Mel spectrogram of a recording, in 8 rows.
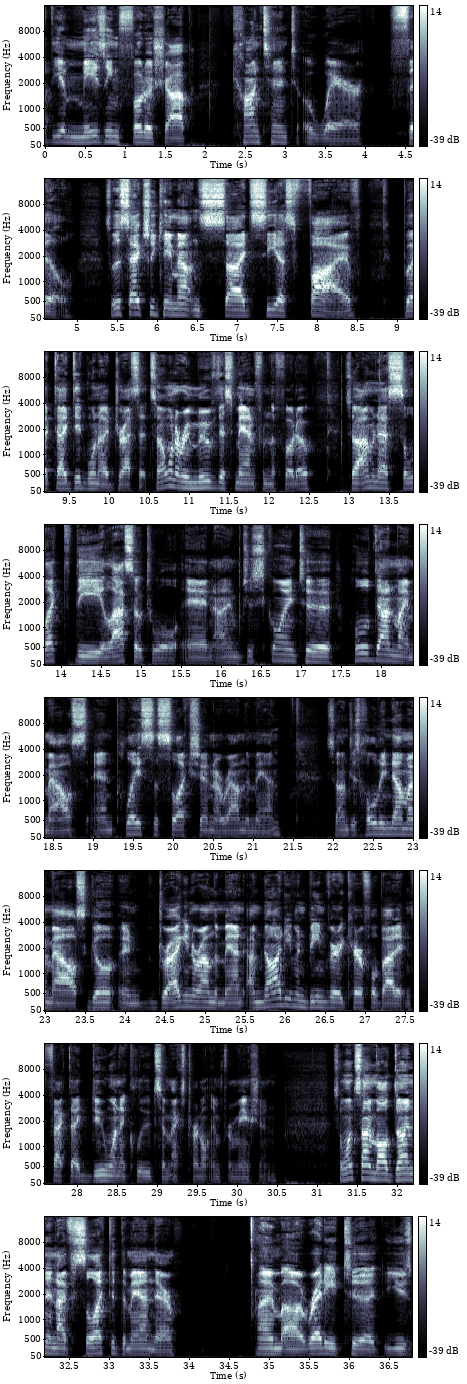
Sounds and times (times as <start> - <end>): Speech: 0.0 - 21.4, 22.0 - 30.6, 31.2 - 34.0, 34.8 - 36.7.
